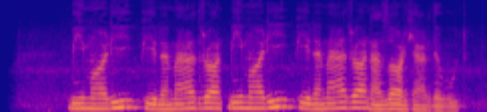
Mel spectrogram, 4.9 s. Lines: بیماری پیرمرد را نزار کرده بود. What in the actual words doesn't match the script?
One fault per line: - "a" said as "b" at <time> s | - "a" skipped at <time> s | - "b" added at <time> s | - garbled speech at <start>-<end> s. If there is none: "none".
- "بیماری پیرمرد را" added at 2.3 s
